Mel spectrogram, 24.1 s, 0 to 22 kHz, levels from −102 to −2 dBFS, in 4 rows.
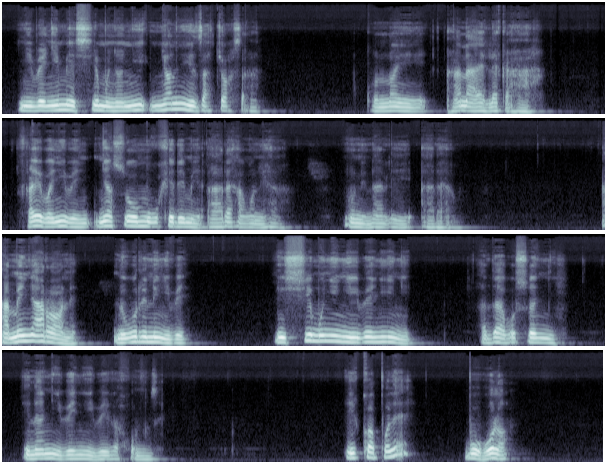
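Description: From 5.21 to 6.28 s, packets went missing or arrived late again and again, giving repeated packet loss with a robotic sound. Eight separate gaps fall in about a second, the longest roughly 22 ms. Each was patched by extending the preceding sound, about 129 ms in all, while some 80 ms of real audio is gone. The speech turns choppy, with fragments dropped out.

Near 15.5 s comes a cluster of short stalls from late packets, at 15.47 to 15.51, 15.55 to 15.62 and 15.86 to 15.93 s. Each time the jitter buffer drained before the next packet landed, so the receiver held the last sound, for 17, 50 and 52 ms, then resumed where it left off. Nothing is lost, but the speech briefly hangs with a faint buzz or dip.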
